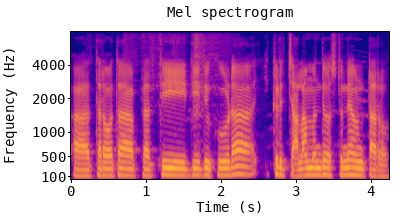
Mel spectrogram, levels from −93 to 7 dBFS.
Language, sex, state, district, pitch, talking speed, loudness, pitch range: Telugu, male, Andhra Pradesh, Manyam, 135 Hz, 140 wpm, -15 LUFS, 130-140 Hz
